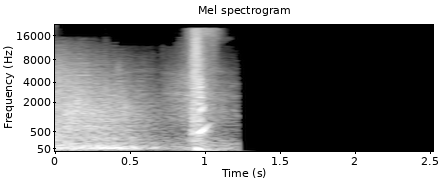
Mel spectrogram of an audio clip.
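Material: Nothing is struck.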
